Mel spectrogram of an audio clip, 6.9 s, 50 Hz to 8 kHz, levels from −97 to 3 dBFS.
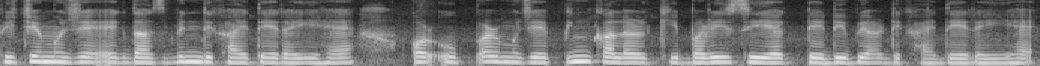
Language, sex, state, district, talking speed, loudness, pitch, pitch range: Hindi, female, Arunachal Pradesh, Longding, 190 wpm, -16 LUFS, 175 Hz, 165-185 Hz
